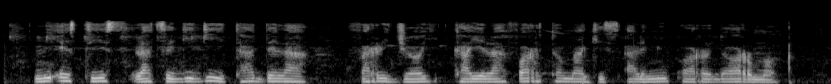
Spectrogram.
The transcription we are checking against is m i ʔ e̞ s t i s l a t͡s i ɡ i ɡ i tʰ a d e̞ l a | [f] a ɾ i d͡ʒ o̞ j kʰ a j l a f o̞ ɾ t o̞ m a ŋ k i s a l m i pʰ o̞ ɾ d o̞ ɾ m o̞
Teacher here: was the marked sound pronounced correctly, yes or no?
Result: yes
